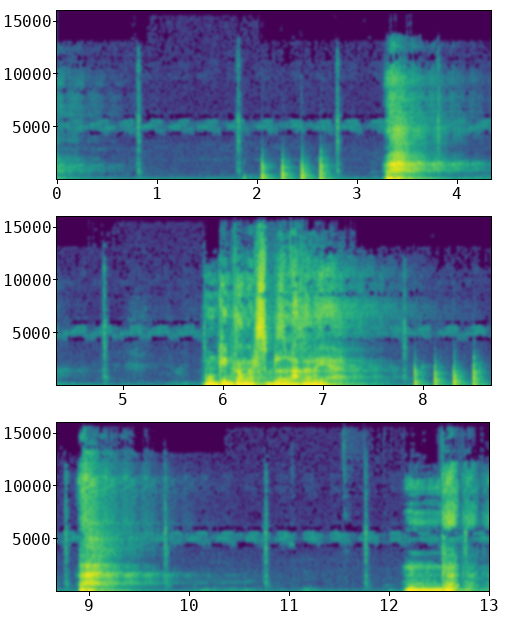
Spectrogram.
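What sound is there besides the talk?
knocking on a bedroom door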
